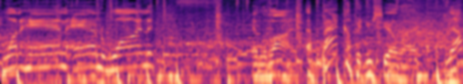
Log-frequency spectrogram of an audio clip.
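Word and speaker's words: LaVine: It's Levine, but you should spell it differently, okay?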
